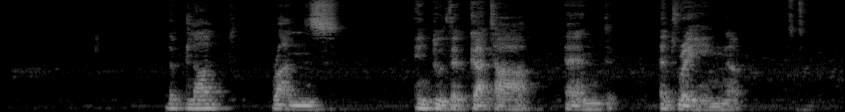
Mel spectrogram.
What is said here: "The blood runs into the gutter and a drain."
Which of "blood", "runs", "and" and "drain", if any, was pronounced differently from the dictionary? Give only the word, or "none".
none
